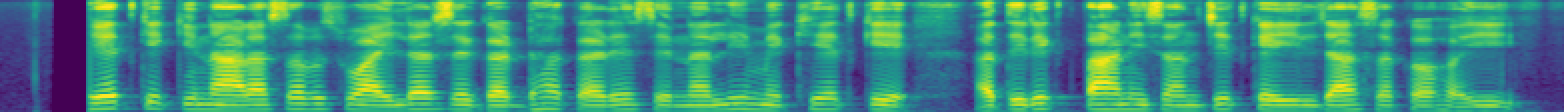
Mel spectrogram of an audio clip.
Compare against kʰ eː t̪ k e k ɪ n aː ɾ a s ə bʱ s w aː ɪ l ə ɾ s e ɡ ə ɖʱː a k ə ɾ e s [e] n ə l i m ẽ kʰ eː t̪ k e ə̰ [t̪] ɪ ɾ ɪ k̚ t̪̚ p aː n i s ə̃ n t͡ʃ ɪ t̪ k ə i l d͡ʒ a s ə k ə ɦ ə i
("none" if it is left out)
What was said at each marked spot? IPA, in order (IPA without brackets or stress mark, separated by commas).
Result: e, t̪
